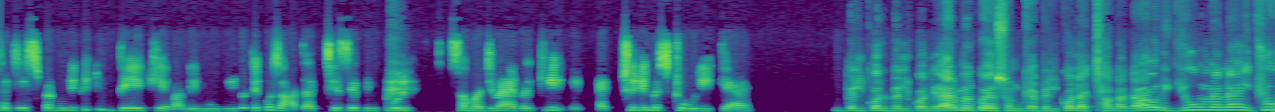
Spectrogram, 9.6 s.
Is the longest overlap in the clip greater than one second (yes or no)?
no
